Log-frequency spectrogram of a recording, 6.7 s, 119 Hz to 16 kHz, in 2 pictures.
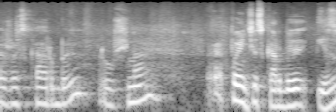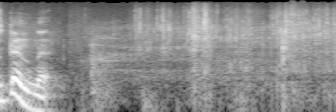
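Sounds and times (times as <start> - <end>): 
speech: 0.0 - 4.0
plastic bag crinkling as it is pulled from a pocket: 4.6 - 6.7.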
